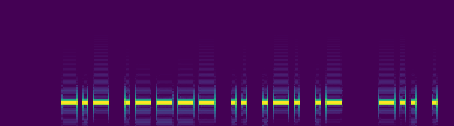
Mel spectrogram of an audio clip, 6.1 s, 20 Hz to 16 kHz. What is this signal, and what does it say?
Morse code, heard as a keyed tone, about 17 wpm, 700 Hz. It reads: K1IRA DE
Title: USA Callsign DE Callsign - 5 Characters - 17wpm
